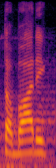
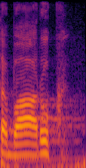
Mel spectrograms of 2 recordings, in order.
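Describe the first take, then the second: First: The final syllable has the vowel 'i'. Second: The final syllable has the vowel 'u'. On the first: The speaker calls it wrong. "ये लोग इसको तबारिक पढ़ते रहते हैं" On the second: The speaker calls it right. "ये लफ्ज़ है तबारुक"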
